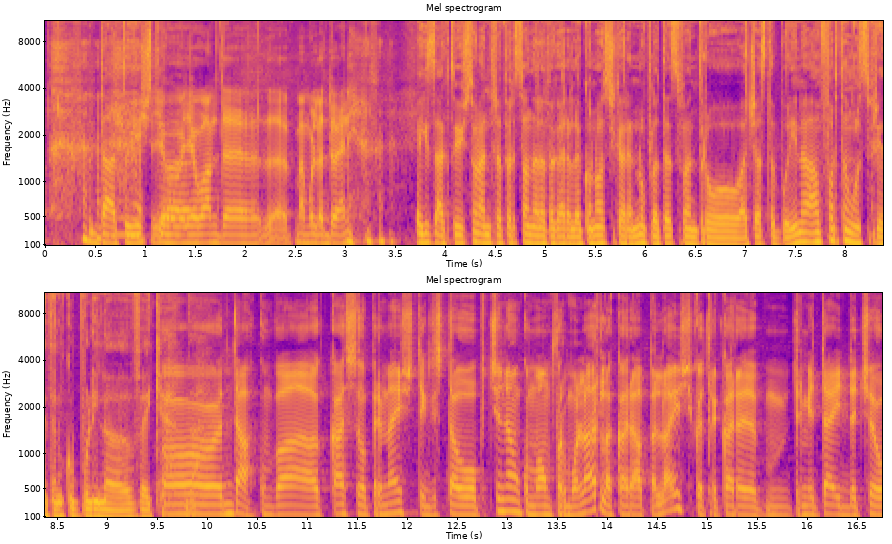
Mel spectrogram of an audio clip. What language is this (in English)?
Romanian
